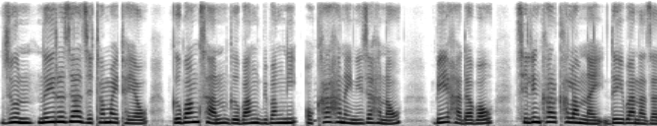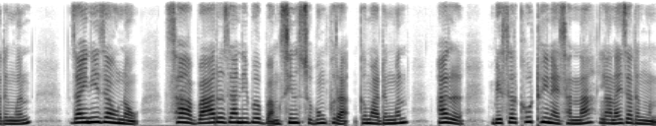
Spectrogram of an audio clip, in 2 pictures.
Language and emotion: Bodo, neutral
